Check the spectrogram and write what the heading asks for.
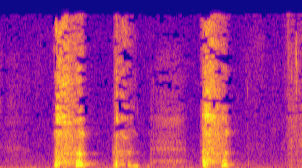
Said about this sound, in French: Dans le cas d'une mauvaise toux comme celle-ci, on emploie goho goho. Goho Goho décrit une personne qui s'étouffe en toussant violemment. On devine en effet que cette personne a de la difficulté à respirer, non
